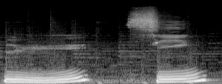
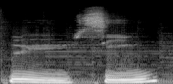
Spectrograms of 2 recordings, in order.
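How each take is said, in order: First: The first syllable has a full dipping tone. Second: The first syllable has a short half tone. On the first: The speaker calls it wrong. "Kita nggak ngomong lü xing" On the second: The speaker calls it right. "cukup baca setengah ya nada ketiga yang di depan"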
